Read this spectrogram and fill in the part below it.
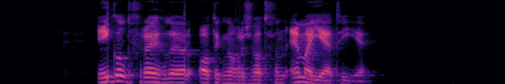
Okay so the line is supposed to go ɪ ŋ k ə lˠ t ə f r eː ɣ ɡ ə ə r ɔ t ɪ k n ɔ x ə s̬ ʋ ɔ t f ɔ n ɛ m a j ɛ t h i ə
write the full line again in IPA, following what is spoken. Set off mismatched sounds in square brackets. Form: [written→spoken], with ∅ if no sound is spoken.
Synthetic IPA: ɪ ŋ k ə lˠ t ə f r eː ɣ [ɡ→d] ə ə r ɔ t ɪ k n ɔ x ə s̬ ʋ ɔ t f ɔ n ɛ m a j ɛ t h i ə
